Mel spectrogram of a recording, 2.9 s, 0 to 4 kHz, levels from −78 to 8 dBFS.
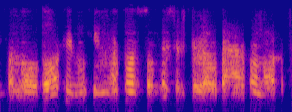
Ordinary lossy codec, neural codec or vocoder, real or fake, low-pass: Opus, 32 kbps; codec, 24 kHz, 0.9 kbps, WavTokenizer, medium music audio release; fake; 3.6 kHz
